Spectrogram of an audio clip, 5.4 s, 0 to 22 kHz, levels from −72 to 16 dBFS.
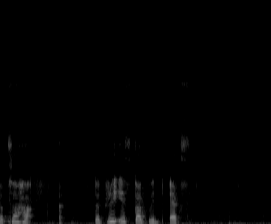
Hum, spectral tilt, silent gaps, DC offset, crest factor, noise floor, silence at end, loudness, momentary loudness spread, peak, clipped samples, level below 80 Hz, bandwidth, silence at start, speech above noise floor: none; -4 dB/octave; none; under 0.1%; 20 dB; -62 dBFS; 0.5 s; -37 LUFS; 21 LU; -20 dBFS; under 0.1%; -64 dBFS; over 20 kHz; 0 s; 25 dB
